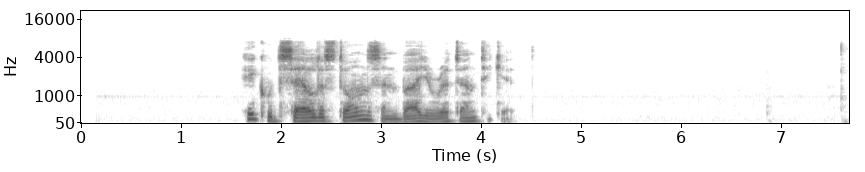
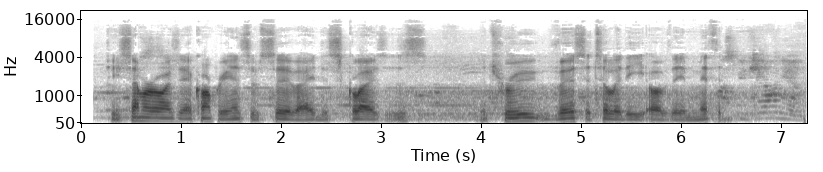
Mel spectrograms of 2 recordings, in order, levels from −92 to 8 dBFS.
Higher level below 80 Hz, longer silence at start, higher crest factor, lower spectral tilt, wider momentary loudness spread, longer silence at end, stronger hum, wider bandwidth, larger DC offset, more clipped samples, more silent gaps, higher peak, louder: second, -76 dBFS vs -70 dBFS; first, 1.6 s vs 0.2 s; about the same, 22 dB vs 20 dB; about the same, -4 dB/octave vs -5 dB/octave; about the same, 14 LU vs 16 LU; first, 3.4 s vs 0 s; first, 60 Hz at -60 dBFS vs none; second, 7.8 kHz vs 16 kHz; neither; neither; neither; second, -14 dBFS vs -4 dBFS; second, -31 LUFS vs -22 LUFS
